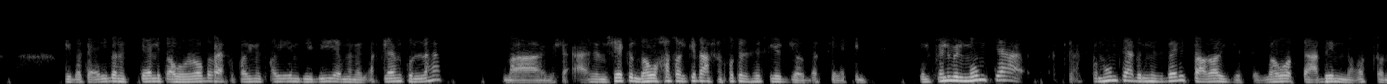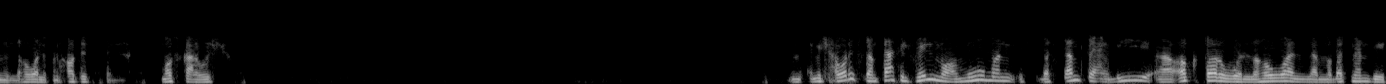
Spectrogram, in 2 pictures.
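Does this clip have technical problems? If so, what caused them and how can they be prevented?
Yes. Tandem speech coding is present throughout: the speech passed through AMR-NB, GSM full rate, then AMR-NB again, each coder re-encoding the last one's damage, leaving it rough, muffled and warbly. A spectrogram shows nothing above 3.5 kHz and smeared harmonics. Keeping one codec end to end, with transcoder-free operation, prevents it.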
